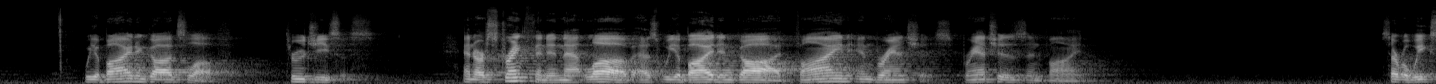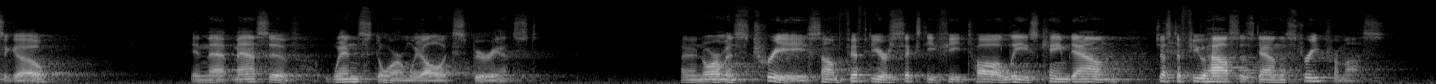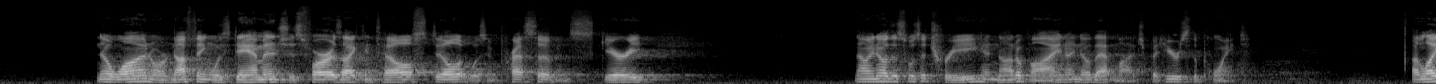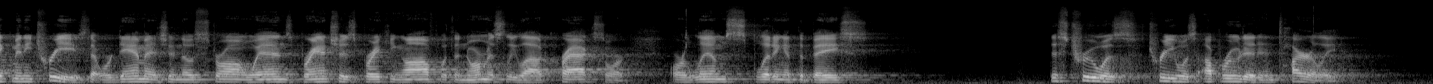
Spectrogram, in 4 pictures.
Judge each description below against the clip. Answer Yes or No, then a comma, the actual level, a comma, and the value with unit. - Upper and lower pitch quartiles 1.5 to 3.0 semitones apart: No, average, 3.7 semitones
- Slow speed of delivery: Yes, slow, 130 wpm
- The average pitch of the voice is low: Yes, low, 110 Hz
